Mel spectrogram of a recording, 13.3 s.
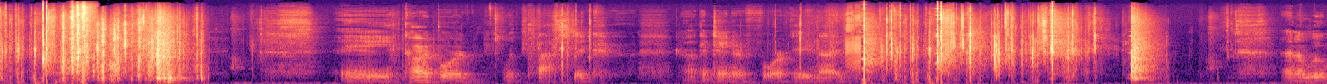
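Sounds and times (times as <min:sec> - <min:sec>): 
cardboard and plastic knife packaging crinkling and scraping: 0:00.0 - 0:02.1, 0:08.1 - 0:11.7
person speaking: 0:00.0 - 0:02.1, 0:07.6 - 0:11.6.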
